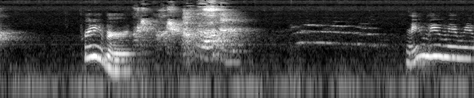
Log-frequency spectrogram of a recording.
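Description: Close, clear meows come in two drawn-out calls separated by a quieter, rougher sound, over a low steady hum in a home setting.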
